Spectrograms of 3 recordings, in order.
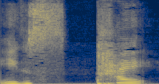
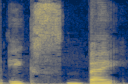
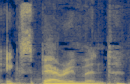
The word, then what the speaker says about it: experiment: 好，这个单词呢咱们先说一下读音，虽然是 exp p for Peter，但是读音的时候它浊化了，不念成 expi 而念成 expi。 – 所以呢拼写和读音它是有一些技巧的哈。你看这个 experiment 读是这么读，但你拼写的时候不能把 p 写成 b。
